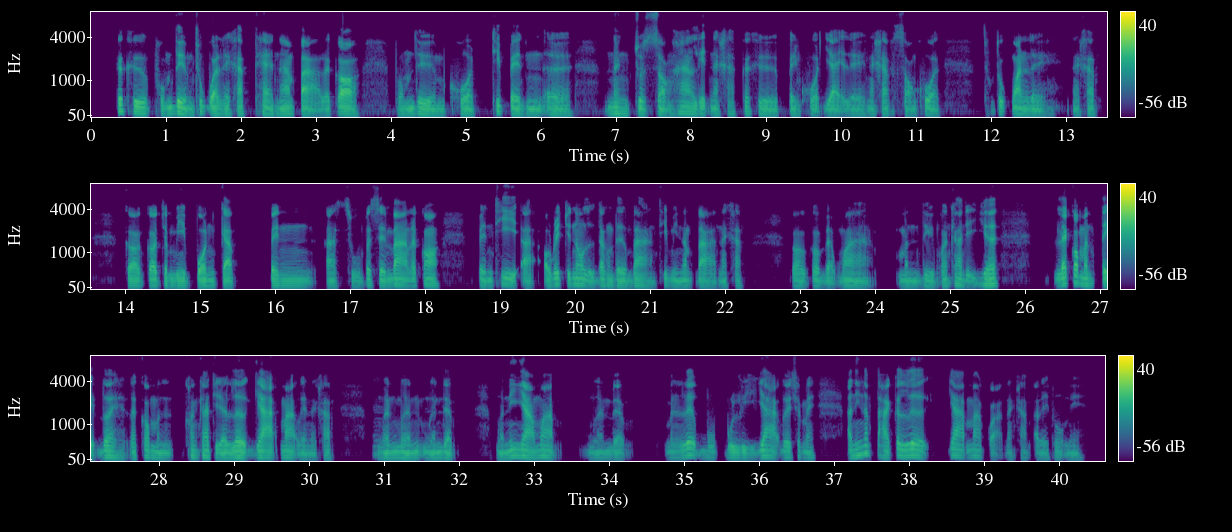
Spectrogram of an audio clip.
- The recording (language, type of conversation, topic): Thai, advice, คุณควรเริ่มลดการบริโภคน้ำตาลอย่างไร?
- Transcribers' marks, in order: none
